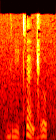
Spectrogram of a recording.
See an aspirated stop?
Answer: yes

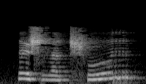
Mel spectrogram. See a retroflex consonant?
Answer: yes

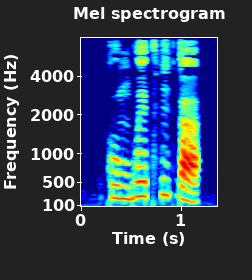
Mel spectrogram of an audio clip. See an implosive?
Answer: no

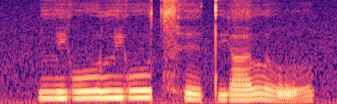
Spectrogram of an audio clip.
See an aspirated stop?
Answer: yes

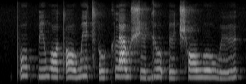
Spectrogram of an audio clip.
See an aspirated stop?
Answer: yes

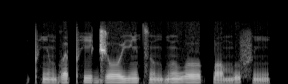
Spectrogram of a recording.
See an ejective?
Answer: no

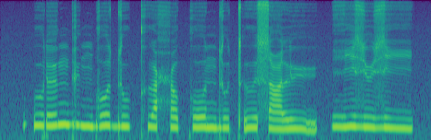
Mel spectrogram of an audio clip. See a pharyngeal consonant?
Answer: yes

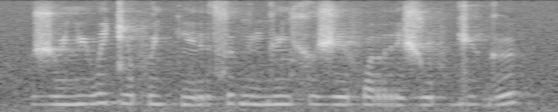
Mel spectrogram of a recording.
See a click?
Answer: no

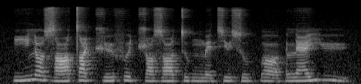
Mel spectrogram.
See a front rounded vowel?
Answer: yes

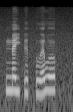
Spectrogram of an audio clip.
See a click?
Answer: no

